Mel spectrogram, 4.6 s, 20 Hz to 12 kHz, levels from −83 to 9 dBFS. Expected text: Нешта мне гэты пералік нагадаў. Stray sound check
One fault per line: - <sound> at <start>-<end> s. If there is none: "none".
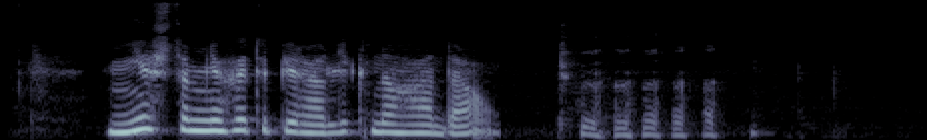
- laugh at 2.8-3.6 s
